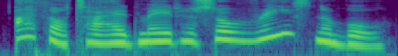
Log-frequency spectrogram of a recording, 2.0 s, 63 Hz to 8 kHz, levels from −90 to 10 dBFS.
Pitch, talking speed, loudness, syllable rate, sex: 230 Hz, 240 wpm, -16 LUFS, 6.2 syllables/s, female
